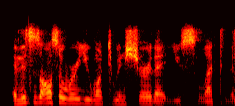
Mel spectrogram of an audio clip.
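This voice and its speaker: A soft-spoken man talks with lively intonation. The sound is dry and close with no echo, over a quiet background. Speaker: mortgage servicing presenter. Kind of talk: webinar presentation. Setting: conference call webinar.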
